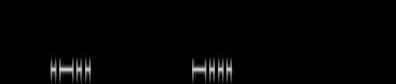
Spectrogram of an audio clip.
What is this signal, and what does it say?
Morse code, heard as a keyed tone, about 27 wpm, spaced as for 8 wpm, 700 Hz. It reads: LB
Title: USA Call Signs - 6 Characters - 8x Character Spacing - 28wpm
